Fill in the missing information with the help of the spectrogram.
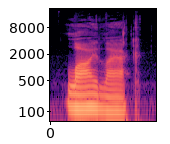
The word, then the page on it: lilac: American English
